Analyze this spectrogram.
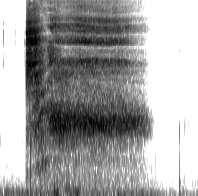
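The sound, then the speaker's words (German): A pink river dolphin (boto) turns and gasps a single breath: a sudden, loud whoosh of air that holds steady for just over a second, then cuts off into silence. “Er wendet sich dir zu, schaut dich an und keucht.”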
